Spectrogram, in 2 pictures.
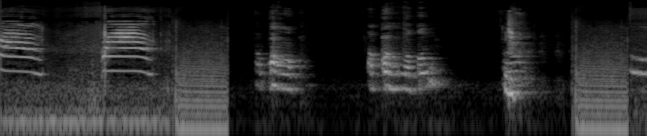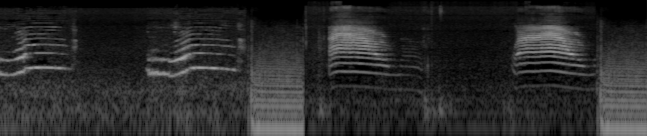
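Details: Cat meowing repeatedly, about six drawn-out meows that rise then fall, some short chirping mews between them, broken by recurring bursts of low buzzing noise and faint voices.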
